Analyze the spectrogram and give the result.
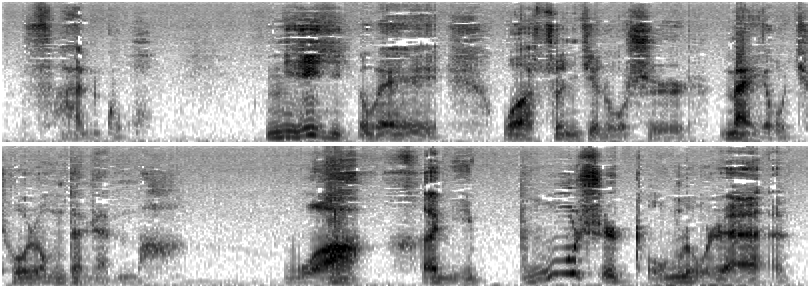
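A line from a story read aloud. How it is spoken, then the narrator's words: Halting, strained speech. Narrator (Chinese): 孙继鲁艰难一笑，断断续续的说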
